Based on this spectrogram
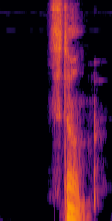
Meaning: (noun) 1. The remains of something that has been cut off; especially the remains of a tree, the remains of a limb 2. The place or occasion at which a campaign takes place; the husting
- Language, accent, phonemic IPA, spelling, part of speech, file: English, Australia, /stɐmp/, stump, noun / verb, En-au-stump.ogg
